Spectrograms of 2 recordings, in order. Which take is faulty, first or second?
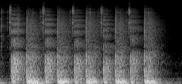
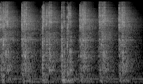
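first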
